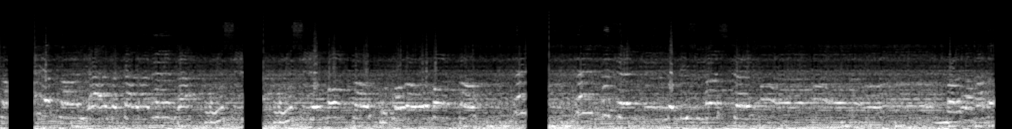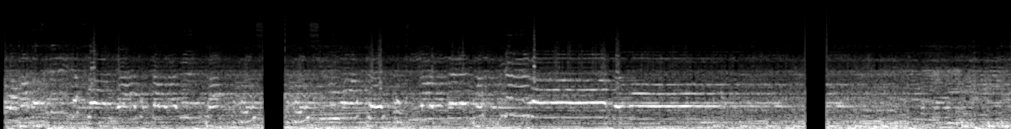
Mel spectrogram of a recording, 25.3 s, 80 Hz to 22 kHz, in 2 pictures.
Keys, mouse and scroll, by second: 0.1 right click, 0.3 Return, 0.5 space, 3.0 right click, 3.2 Return, 3.3 space, 6.7 Return, 6.9 space, 12.4 right click, 12.6 Return, 12.8 space, 15.9 right click, 16.1 Return, 16.2 space, 22.7 right click, 22.8 Return, 23.0 space.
